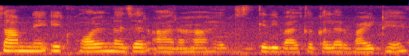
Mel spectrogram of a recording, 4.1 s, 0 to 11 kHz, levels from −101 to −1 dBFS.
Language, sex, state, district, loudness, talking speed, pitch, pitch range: Hindi, female, Chhattisgarh, Raipur, -20 LUFS, 190 wpm, 190 Hz, 180-205 Hz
